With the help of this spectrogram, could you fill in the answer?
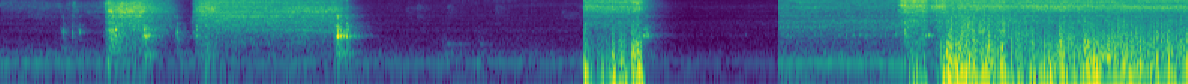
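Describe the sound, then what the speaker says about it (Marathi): A pressure cooker holding tindora (ivy gourd) curry with a little added water lets off loud hissing steam whistle blasts, several bursts separated by quiet gaps, the last one long and sustained. "थोडं पाणी घालून आहे ना आपण एक सिटी होऊ देऊ"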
